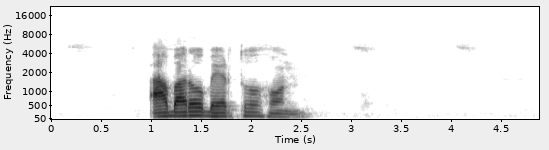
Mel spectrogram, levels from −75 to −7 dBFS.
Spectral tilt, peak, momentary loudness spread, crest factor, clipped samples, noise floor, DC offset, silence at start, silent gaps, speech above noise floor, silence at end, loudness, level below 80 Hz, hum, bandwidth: -9 dB/octave; -2 dBFS; 15 LU; 22 dB; under 0.1%; -73 dBFS; under 0.1%; 1 s; none; 54 dB; 2.4 s; -19 LUFS; -60 dBFS; none; 7 kHz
